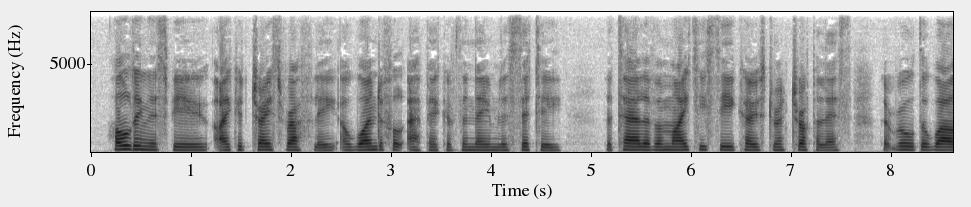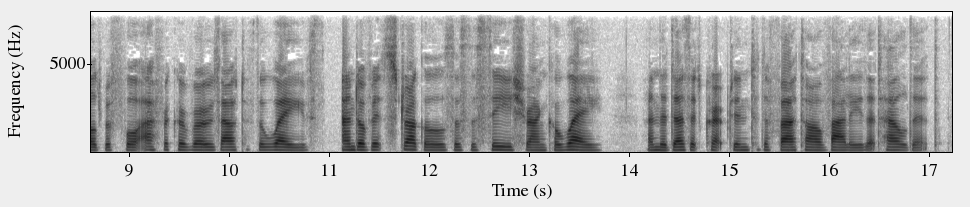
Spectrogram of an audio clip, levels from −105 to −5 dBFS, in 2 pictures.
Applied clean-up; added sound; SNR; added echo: none; none; none; none.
